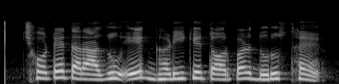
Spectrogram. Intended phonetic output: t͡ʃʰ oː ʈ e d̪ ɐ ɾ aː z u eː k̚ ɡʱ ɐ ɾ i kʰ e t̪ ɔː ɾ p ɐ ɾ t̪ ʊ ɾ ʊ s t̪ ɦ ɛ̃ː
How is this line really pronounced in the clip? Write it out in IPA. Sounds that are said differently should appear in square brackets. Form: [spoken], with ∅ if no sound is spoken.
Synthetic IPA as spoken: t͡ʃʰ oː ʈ e [t̪] ɐ ɾ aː z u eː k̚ ɡʱ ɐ [ɽ] i [k] e t̪ ɔː ɾ p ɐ ɾ [d̪] ʊ ɾ ʊ s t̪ ɦ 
